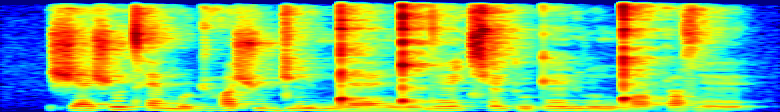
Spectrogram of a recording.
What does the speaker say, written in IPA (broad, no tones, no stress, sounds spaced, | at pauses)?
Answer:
ʃ æ ʃ õ tʰ æ m o ɖʱ ɑ ʃ u d͡ʑ ũ ɾ y ŋ͡ǃ æː ŋ͡ǃ ø d æ̃ː t͡ɕʰ æ̃ ʈ ũ ʈ æ̃ː ɾ ɯ l õ ŋ͡ǃ ɑ k ɑ z æ̃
